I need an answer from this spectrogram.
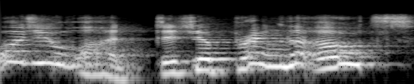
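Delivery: put-on very high little old gnome woman voice. Narrating a scene to the group, voicing a character who turns around: old gnome lady voice. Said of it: "this like old gnome lady turns around and she's like".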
